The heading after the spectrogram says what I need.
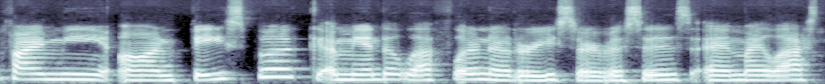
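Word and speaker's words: Loeffler: you you can find me on facebook amanda lefler notary services and my last name is spelled l-o-e-f-f as in frank l-e-r it's a tough last name or if you just google amanda leffler notary or just amanda notary or even saint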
